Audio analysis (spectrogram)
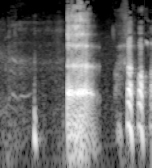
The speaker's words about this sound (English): I had my headphones turned way up, and that burp was very loud. Now, very loud here, too.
